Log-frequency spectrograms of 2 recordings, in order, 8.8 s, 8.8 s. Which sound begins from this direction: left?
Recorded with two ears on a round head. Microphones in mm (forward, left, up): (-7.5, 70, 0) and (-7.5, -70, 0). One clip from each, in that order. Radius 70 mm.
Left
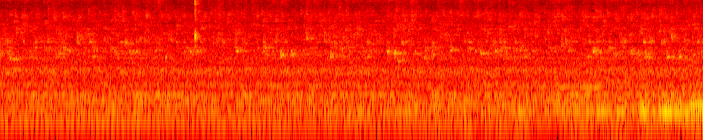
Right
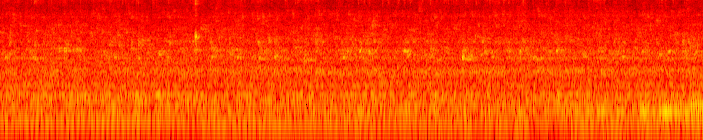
A finger snap, at 2.4 s.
